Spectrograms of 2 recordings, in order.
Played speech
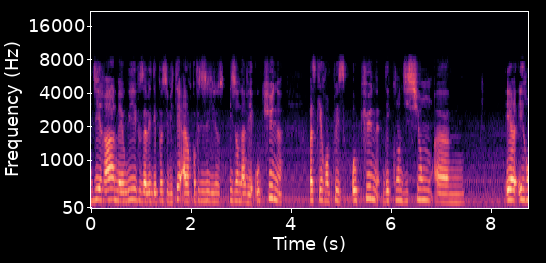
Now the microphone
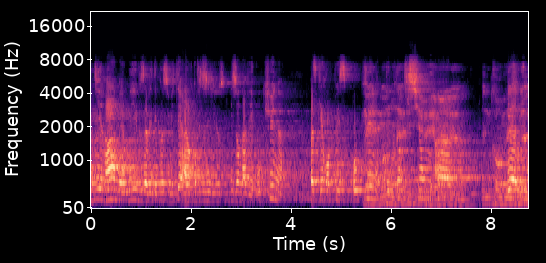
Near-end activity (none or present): present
